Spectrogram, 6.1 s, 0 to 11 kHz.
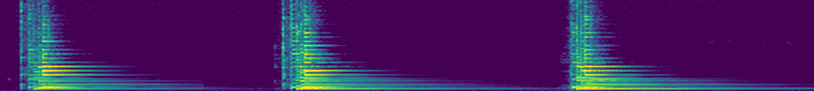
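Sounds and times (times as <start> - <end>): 
ukulele E chord: 0.2 - 1.4, 2.1 - 3.4, 4.3 - 5.6.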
